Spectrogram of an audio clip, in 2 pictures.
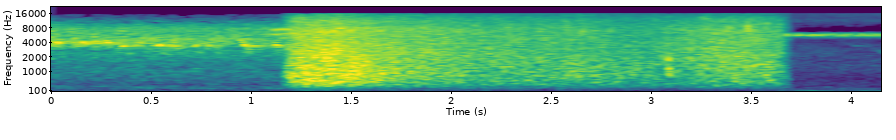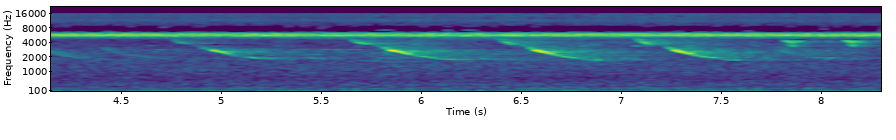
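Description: Intro sound effects: a steady hiss swells about a second in into a loud rushing noise like surf, which cuts off suddenly after about three and a half seconds. A thin high steady tone follows, with a run of short falling chirps, about one every two thirds of a second.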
